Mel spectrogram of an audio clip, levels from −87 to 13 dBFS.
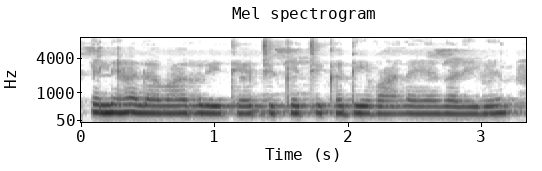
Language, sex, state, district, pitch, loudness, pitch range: Kannada, female, Karnataka, Bidar, 225 Hz, -16 LUFS, 220-230 Hz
